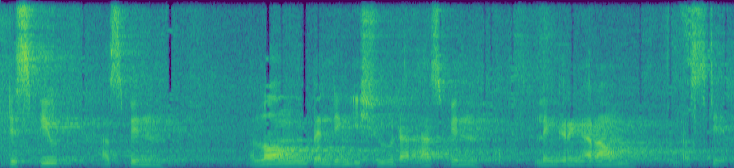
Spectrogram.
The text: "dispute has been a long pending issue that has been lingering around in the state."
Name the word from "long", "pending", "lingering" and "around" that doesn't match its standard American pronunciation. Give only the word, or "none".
none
